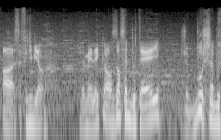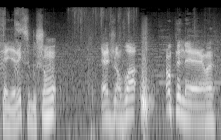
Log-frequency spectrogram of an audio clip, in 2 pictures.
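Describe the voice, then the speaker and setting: An actor playing a vain, rum-loving pirate captain in a comic audio drama, blustering and whiny. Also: male voice, mid-range voice, a little slow, pauses often, sharp tone, faint music behind. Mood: smug. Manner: blustering, drunken, whiny outbursts. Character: boozy, vain male pirate captain, young adult. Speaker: pirate captain Jack Pigeon.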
